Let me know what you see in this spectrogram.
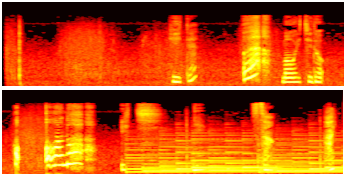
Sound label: Piano Ave Maria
